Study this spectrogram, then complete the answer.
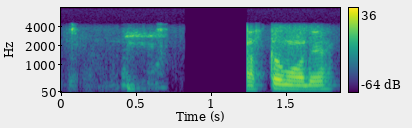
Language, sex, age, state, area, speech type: Sanskrit, male, 18-30, Rajasthan, urban, conversation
